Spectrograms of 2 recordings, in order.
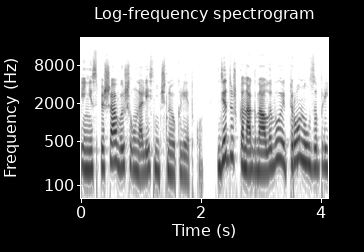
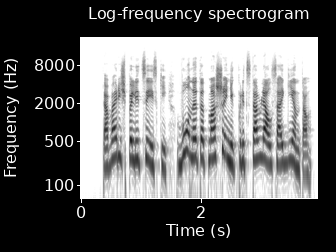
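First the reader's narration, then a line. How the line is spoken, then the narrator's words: Shouting. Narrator (Russian): закричала я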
